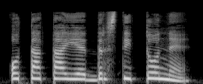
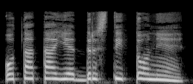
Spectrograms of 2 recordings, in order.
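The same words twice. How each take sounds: First: Put-on higher, louder shriek of a little girl; louder screeching child. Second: Put-on high, loud squealing little girl; screeching child. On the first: Little girl shrieking again at the horses after her cake. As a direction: squeal even harder, like a five-year-old. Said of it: "ona ječela ještě víc". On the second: Little girl shrieking at the horses from the cart. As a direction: shriek it like a scared five-year-old. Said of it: "už začala ječet".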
